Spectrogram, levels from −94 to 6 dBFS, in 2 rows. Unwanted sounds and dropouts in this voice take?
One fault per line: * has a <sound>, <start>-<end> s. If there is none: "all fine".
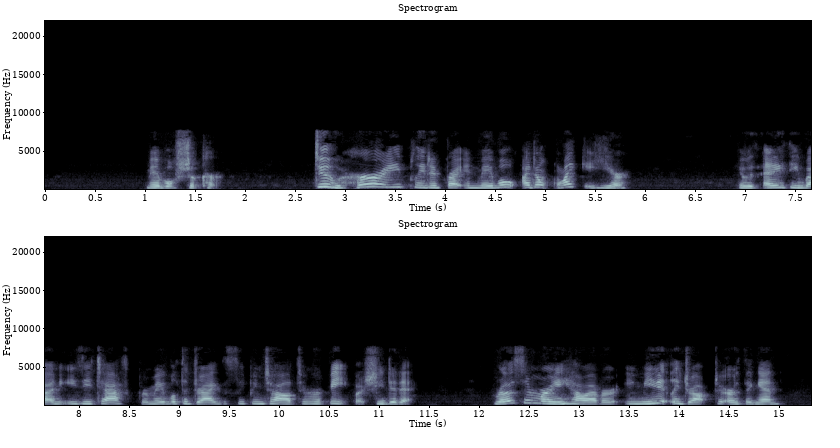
all fine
